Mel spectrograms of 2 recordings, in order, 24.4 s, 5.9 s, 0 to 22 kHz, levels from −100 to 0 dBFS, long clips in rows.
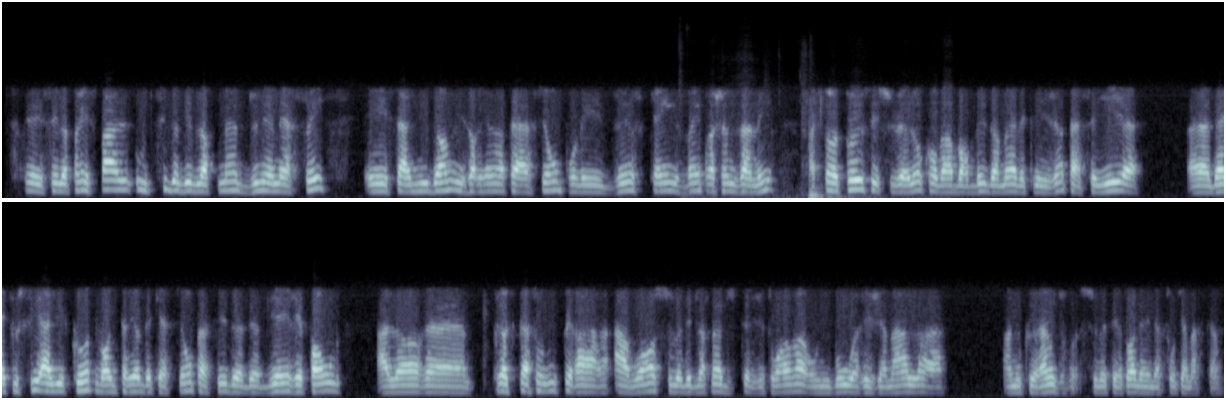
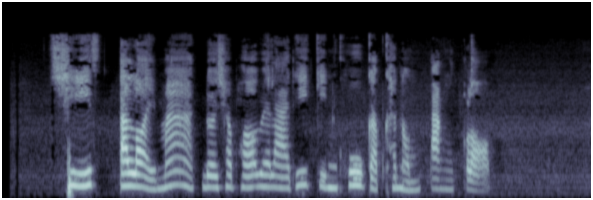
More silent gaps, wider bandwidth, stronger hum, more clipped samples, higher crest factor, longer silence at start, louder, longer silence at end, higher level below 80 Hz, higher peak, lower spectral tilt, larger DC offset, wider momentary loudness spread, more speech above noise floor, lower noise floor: neither; second, 3.8 kHz vs 11.5 kHz; neither; neither; about the same, 20 dB vs 24 dB; second, 0.25 s vs 0.5 s; about the same, -26 LUFS vs -26 LUFS; second, 0.05 s vs 1.05 s; about the same, -58 dBFS vs -58 dBFS; second, -6 dBFS vs -2 dBFS; first, -10 dB/octave vs -4 dB/octave; neither; about the same, 12 LU vs 11 LU; first, 51 dB vs 32 dB; first, -76 dBFS vs -58 dBFS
